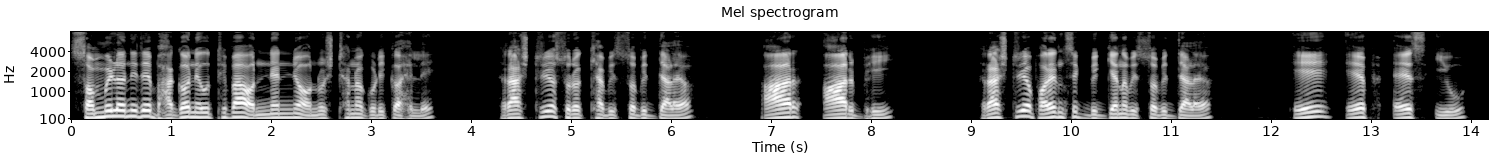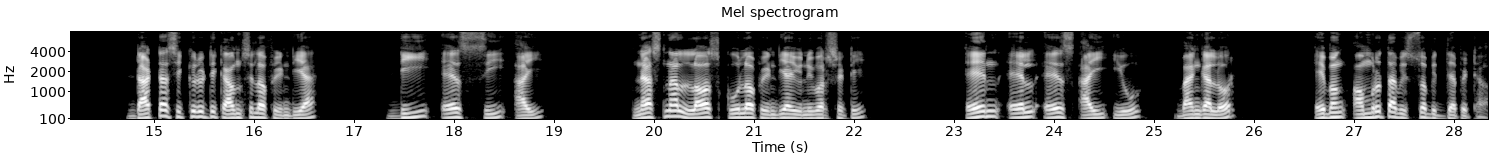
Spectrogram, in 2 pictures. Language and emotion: Odia, neutral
